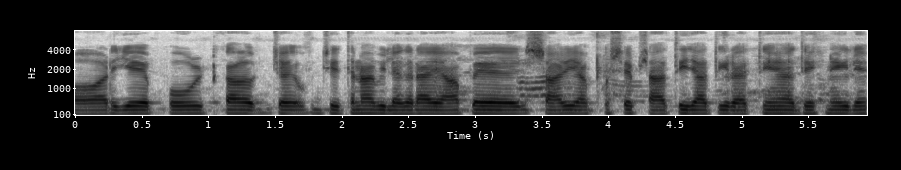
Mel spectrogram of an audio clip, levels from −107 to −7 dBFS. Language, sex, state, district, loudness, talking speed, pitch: Hindi, male, Chandigarh, Chandigarh, -16 LUFS, 220 wpm, 125 Hz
